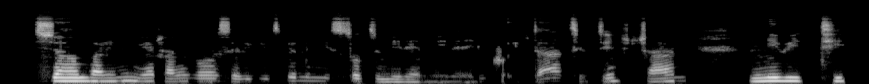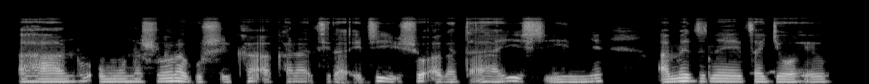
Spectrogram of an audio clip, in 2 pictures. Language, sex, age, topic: Rundi, male, 18-24, agriculture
